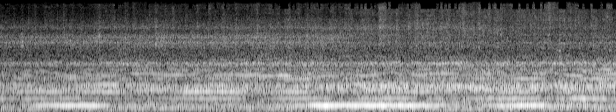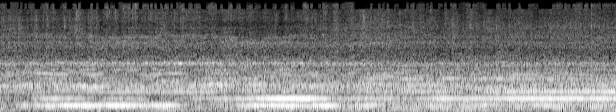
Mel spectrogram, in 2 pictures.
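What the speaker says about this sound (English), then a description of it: "machine in function and the ice is coming down" Large-capacity flake ice machine running steadily, with a continuous mechanical hum and drone holding at an even level throughout, no talk.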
